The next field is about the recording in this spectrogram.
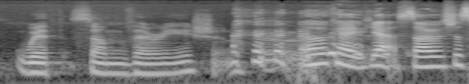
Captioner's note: laugh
